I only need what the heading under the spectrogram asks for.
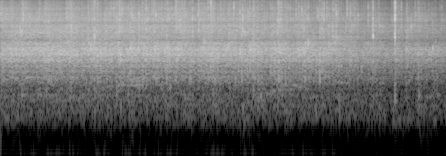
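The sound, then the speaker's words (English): An audience gives the Lord a hand clap after a prayer one morning, a steady dense patter of many hands for several seconds before tapering slightly, with no voices over it. “Let's give the Lord a hand clap this morning.”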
